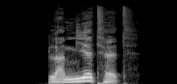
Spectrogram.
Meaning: inflection of blamieren: 1. second-person plural preterite 2. second-person plural subjunctive II
- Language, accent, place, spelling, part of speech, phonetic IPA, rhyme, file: German, Germany, Berlin, blamiertet, verb, [blaˈmiːɐ̯tət], -iːɐ̯tət, De-blamiertet.ogg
